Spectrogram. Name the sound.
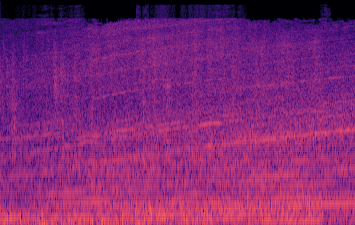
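car engine revving in iRacing, from a video game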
